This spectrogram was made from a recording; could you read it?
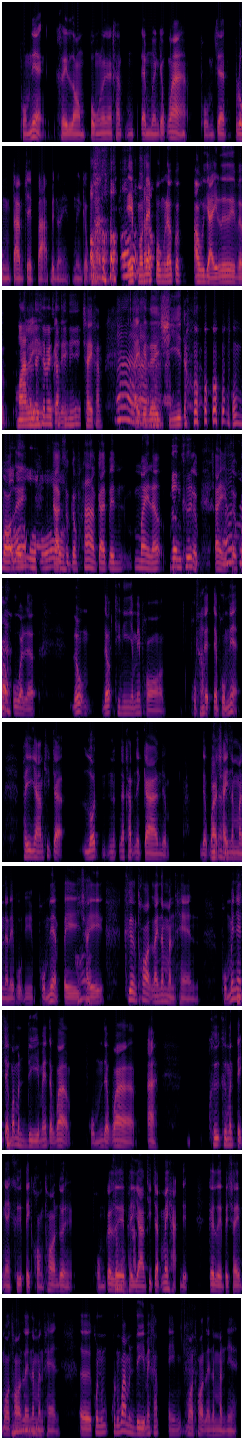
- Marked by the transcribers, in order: other background noise; laughing while speaking: "อ๋อ"; laugh; tapping
- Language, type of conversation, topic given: Thai, advice, จะทำอย่างไรดีถ้าอยากกินอาหารเพื่อสุขภาพแต่ยังชอบกินขนมระหว่างวัน?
